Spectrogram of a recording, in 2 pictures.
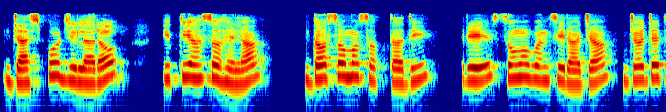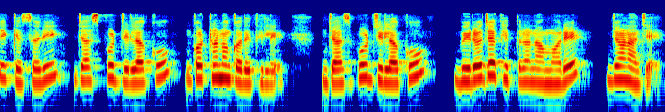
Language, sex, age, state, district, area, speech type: Odia, female, 18-30, Odisha, Jajpur, rural, spontaneous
